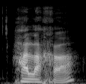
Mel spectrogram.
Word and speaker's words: halacha: Halacha.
